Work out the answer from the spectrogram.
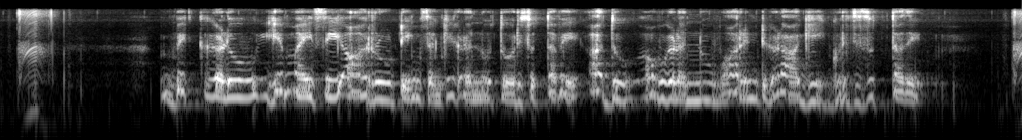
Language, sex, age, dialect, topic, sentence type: Kannada, female, 36-40, Mysore Kannada, banking, statement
